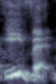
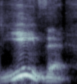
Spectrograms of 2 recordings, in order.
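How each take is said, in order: First: Said in the usual way. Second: "Yvette" with a sounded Y, Yee-vet, lower; corrected pronunciation. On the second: Shown as a demonstration. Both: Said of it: "I messed up Yvette name".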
